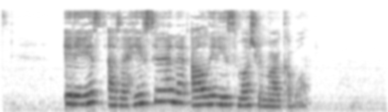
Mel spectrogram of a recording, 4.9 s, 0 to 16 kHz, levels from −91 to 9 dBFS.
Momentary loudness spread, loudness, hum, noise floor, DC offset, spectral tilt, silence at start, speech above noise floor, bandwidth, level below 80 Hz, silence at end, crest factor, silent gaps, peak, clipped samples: 9 LU; -27 LUFS; none; -69 dBFS; under 0.1%; -2.5 dB/octave; 0.8 s; 42 dB; 11.5 kHz; -72 dBFS; 1 s; 18 dB; none; -12 dBFS; under 0.1%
